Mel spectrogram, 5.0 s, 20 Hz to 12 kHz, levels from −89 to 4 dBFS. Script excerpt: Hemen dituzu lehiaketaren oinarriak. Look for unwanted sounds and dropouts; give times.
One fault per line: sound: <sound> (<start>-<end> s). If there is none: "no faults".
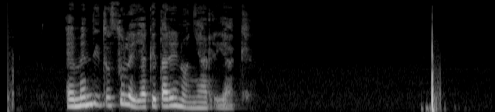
no faults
